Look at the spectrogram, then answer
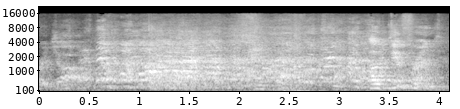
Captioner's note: audience laughing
